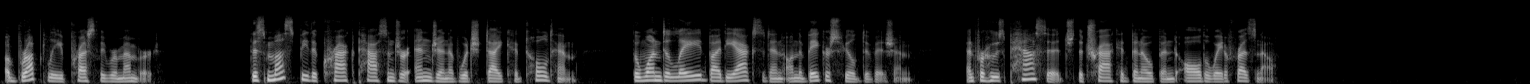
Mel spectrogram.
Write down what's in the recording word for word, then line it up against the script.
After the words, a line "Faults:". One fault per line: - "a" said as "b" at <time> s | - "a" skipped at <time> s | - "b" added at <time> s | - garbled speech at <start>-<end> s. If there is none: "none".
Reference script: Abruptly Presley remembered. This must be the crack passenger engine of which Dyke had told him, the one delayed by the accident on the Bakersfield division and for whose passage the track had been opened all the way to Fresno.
Abruptly Presley remembered. This must be the crack passenger engine of which Dyke had told him, the one delayed by the accident on the Bakersfield division and for whose passage the track had been opened all the way to Fresno.
Faults:
none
